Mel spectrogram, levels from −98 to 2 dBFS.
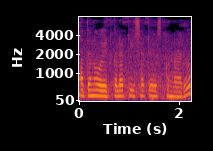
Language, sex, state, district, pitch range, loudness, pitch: Telugu, female, Andhra Pradesh, Visakhapatnam, 190-205 Hz, -27 LUFS, 195 Hz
